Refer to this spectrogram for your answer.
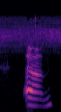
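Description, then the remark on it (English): A steady, high-pitched buzz of cicadas drones outdoors for the whole stretch, while a short human vocal sound rises briefly over it partway through. “Yeah, there's cicadas outside. We're outside recording, and there's cicadas.”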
